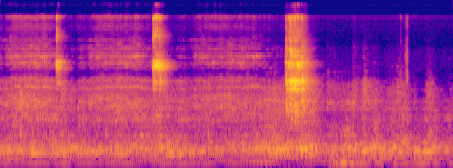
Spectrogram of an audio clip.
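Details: Ceiling fan deliberately rigged to make noise: irregular rasping scrapes, about one per second, as something rubs while the fan turns.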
